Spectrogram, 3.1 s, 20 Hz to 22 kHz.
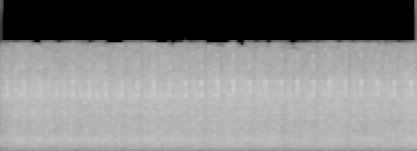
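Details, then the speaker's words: Second-hand Triumph Dolomite 1300 four-cylinder just fitted to a Gentry MG TF replica, first start, warmed up and burning off oil. It ticks over smoothly with a steady hum and no knocks or stumbles, a healthy idle. "sounds really sweet I'm really pleased with that engine so far"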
